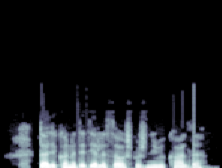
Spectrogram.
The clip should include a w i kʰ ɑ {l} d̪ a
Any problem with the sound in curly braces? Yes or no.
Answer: no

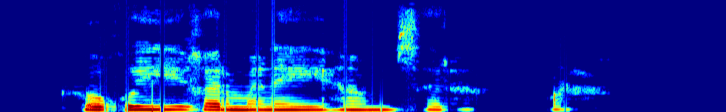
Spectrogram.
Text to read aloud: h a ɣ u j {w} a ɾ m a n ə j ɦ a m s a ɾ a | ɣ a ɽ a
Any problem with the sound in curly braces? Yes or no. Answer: yes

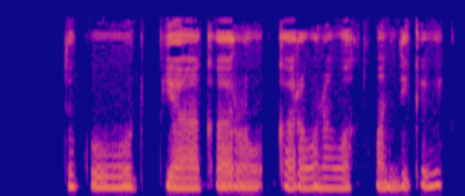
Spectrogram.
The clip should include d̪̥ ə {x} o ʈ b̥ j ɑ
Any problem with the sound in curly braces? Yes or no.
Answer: yes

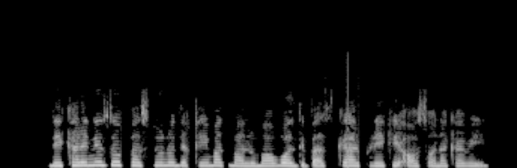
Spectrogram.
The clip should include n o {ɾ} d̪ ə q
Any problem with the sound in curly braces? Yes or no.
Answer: yes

